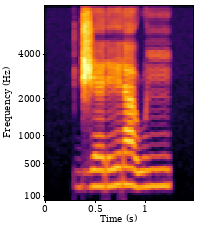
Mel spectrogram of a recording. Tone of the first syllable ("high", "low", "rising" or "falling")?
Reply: low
